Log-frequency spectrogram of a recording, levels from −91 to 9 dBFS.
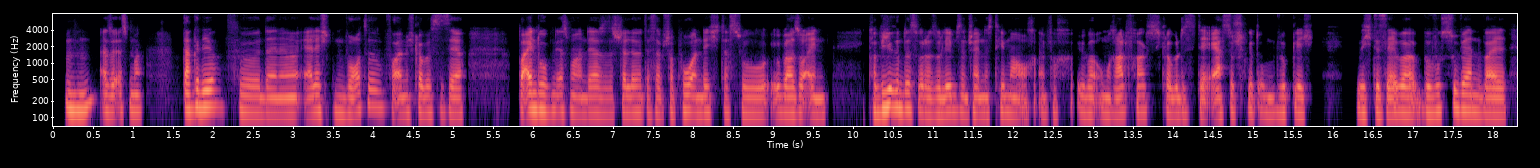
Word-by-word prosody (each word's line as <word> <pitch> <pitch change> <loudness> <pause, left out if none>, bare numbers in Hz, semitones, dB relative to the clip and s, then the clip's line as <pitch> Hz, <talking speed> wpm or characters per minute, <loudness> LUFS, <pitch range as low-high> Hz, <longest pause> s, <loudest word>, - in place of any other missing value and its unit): Mhm. 145 +7 +1
Also 130 - 0
erst 135 - -5
mal 135 -1 -2 0.5
danke 140 +3 +6
dir 160 +1 +5
für 125 -4 -3
deine 115 0 0
ehrlichen 125 0 -2
Worte. 150 +6 -1
Vor - - -1
allem, 120 - +1
ich 120 - -10
glaube, 125 -1 0
es 120 +1 -8
ist 125 - -13
sehr 115 -1 +1 0.7
beeindruckend 135 -2 +6
erst 130 0 -4
mal 125 -2 -2
an 115 0 -4
der 120 0 +2
S 115 0 -7
Stelle. 125 0 -1
Deshalb 120 -1 -7
Chapeau 130 +2 0
an 120 -1 0
dich, 125 0 -4
dass 120 -2 -9
du 115 -1 -2
über 120 -1 +3
so - - +2
ein 115 -1 0 0.5
gravierendes 145 +1 +3
oder 120 -3 0
so 115 - -2
lebensentscheidendes 120 -1 0
Thema 125 -2 -2
auch - - -5
einfach 115 0 -11
über 120 -1 -2
um 120 - -4
Rat 120 +2 +1
fragst. 125 0 -4
Ich - - -12
glaube, 115 -2 -1
das 115 +1 -7
ist - - -18
der - - -1
erste - - +2
Schritt, - - -7
um 120 -1 -6
wirklich 120 0 -3 0.5
sich 120 -1 -2
das 125 -1 0
selber 120 +1 +4
bewusst 130 -1 -2
zu 150 -3 -1
werden, 130 -3 +2
weil 115 -1 +4
125 Hz, 195 wpm, -26 LUFS, 120-130 Hz, 0.7 s, danke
